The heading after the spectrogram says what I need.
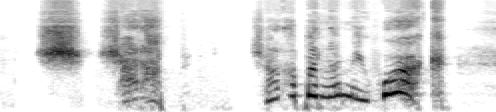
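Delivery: tiny, very faint, far-off, very high voice. Narrator voicing a second distant voice that answers the first, in a very faint voice. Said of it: "two very faint voices that you can hear just at the edge of your hearing".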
